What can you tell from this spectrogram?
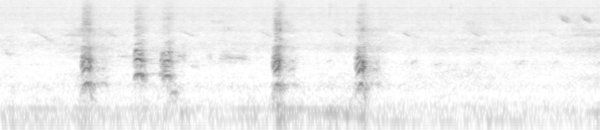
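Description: A dog barking, five short barks over the first five seconds, with a few faint bird chirps.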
